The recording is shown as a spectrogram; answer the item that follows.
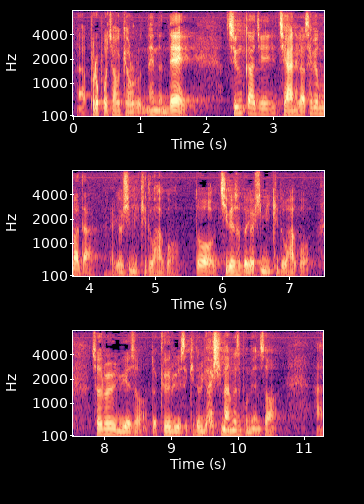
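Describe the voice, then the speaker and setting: A man's voice: medium pitch, lively intonation, normal speed, vocal fry, dark tone. A male pastor preaching a sermon in a conversational style, full of rhetorical questions. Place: church sanctuary. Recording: reverberant church hall.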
